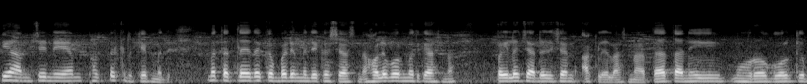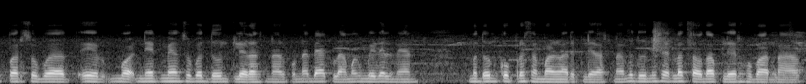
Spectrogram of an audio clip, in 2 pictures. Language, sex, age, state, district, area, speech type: Marathi, male, 18-30, Maharashtra, Sangli, urban, spontaneous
